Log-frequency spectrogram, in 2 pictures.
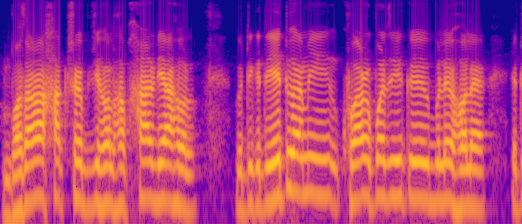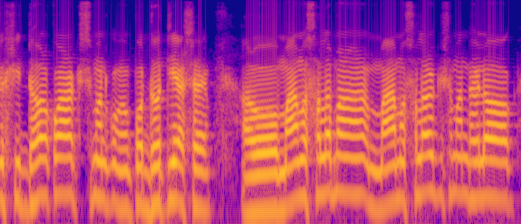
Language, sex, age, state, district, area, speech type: Assamese, male, 60+, Assam, Nagaon, rural, spontaneous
